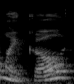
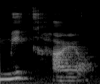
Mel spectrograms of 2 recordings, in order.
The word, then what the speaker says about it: Michael: Contohnya nih pembalap ini namanya bukan Michael. Kalau Michael ini adalah ejaan untuk mm bahasa Inggris Michael. Jadi kalau dalam bahasa Jerman dibacanya Michel. Kemudian sh karena jadi sh jadi shumer. Jadi namanya adalah Mikel Schumacher. Dia bukan Michael tapi Mikil.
